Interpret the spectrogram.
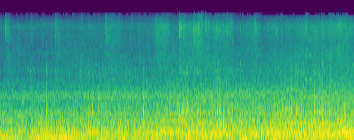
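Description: Four-wheel-drive vehicle's engine working at low speed over a rough track, its note rising about a second in and shifting up and down as the driver works the throttle, with a few faint knocks from the vehicle.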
